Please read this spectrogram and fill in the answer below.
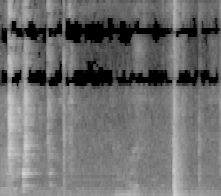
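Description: Dishes and utensils clattering on a kitchen counter: a few light clinks at the start, then one loud knock near the end.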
